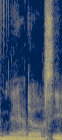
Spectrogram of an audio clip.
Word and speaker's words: Mendoza: Say that right, Mendoza, yep.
